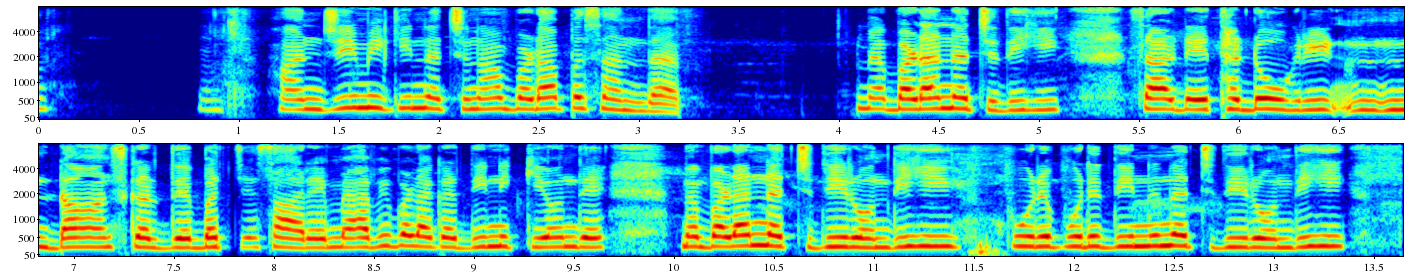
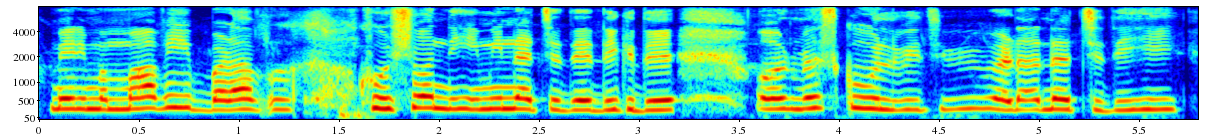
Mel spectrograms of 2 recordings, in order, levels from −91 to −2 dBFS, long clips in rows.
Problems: background sounds at intervals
